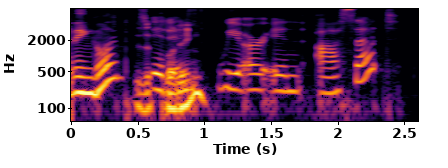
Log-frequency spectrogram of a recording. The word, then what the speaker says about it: Ossett: Yes, we are in Aset. It's a market town near the city of Wakefield. I'm sure you pronounced all of those wrong. I did. No, I pronounced them right.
